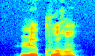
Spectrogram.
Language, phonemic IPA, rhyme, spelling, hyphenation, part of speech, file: French, /ku.ʁɑ̃/, -ɑ̃, courant, cou‧rant, verb / adjective / noun, Fr-courant.ogg
- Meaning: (verb) present participle of courir; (adjective) 1. current, present 2. fluent (able to speak a language accurately and confidently) 3. common; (noun) current (of water, electricity, thought, etc.)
